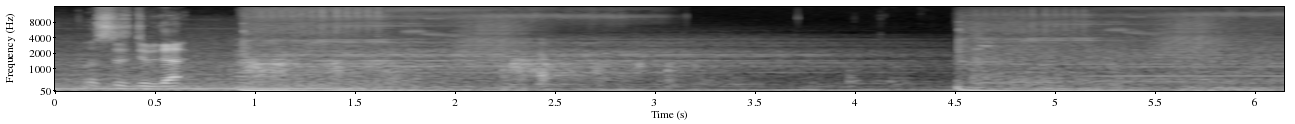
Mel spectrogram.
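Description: A glitchy electronic burst crackles and whooshes.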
